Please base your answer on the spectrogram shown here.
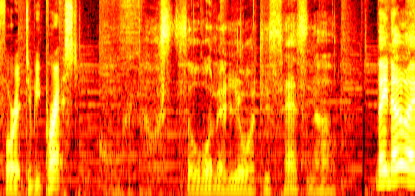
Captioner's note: whispering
